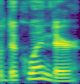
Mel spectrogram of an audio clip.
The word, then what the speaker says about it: DeQuinder: Said Google said it's pronounced to rhyme with Tinder. Tinder. So DeQuinder.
